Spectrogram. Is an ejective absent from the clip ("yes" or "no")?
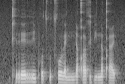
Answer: no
